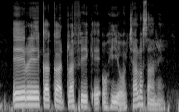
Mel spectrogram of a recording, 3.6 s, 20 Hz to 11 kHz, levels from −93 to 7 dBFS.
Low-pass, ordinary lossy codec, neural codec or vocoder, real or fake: none; none; none; real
